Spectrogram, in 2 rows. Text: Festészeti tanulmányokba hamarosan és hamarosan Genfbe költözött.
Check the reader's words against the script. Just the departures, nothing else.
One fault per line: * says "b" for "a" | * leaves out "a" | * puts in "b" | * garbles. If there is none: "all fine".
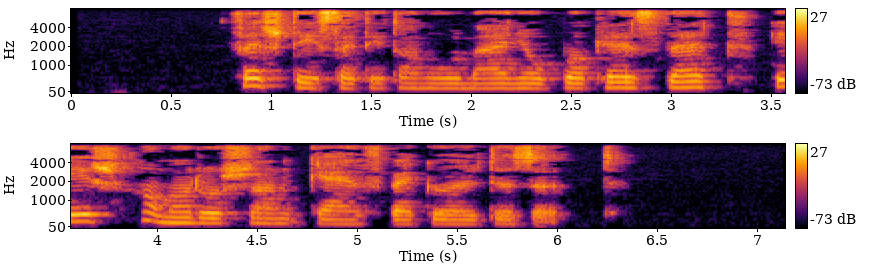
* says "kezdett" for "hamarosan"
